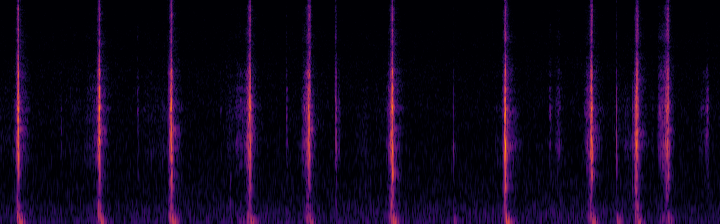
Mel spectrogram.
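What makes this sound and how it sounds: Fingertips and nails tap on the glossy cardboard cover of a thin book printed with red leaves, lying flat on a woven mat. Ten short, crisp, bright taps with almost no ring are spread unevenly across the clip, along with a few fainter ticks in between.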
